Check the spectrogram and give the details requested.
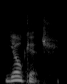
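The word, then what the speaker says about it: Jokić: Jokic, that's a fine. – How do you say his name? – Jokic.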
